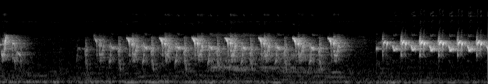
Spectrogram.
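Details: Sooty-headed bulbul in lively 'nguklik' style, used as a lure so silent birds join in: a burst of chattering notes, then a run of about nine quick, clipped, buzzy notes, a pause, and another rapid series.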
